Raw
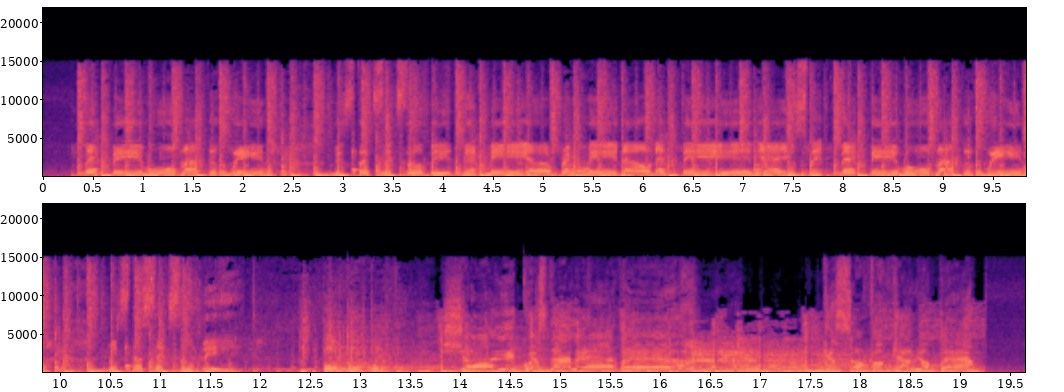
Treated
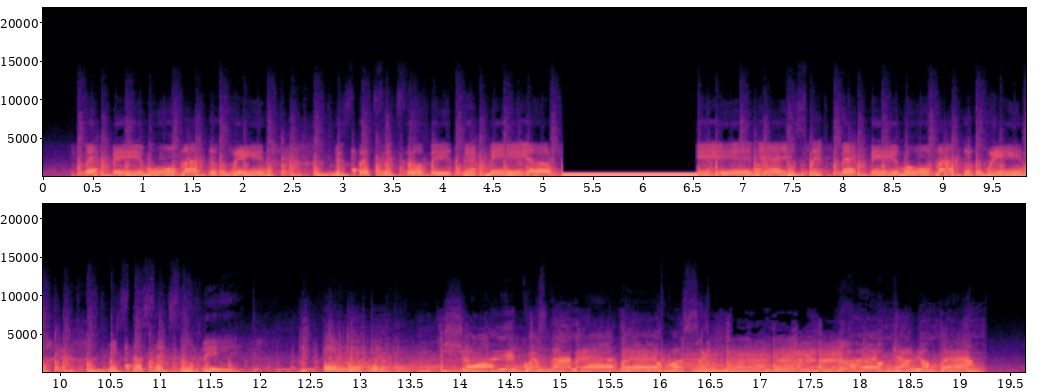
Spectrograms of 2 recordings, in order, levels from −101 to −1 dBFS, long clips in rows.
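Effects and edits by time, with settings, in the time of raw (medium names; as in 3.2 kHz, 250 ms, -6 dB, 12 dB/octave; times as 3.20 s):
5.18–6.53 s: bleep 312 Hz -20 dBFS
15.95–18.15 s: reverse
whole clip: low-pass 1.7 kHz 12 dB/octave; peaking EQ 82 Hz -11 dB 1.2 oct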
